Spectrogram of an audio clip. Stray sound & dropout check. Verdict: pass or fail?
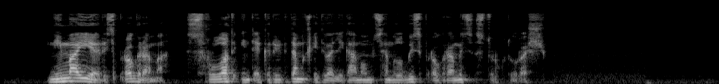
pass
